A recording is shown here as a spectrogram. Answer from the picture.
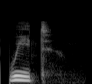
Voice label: "wit", Proto Germanic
